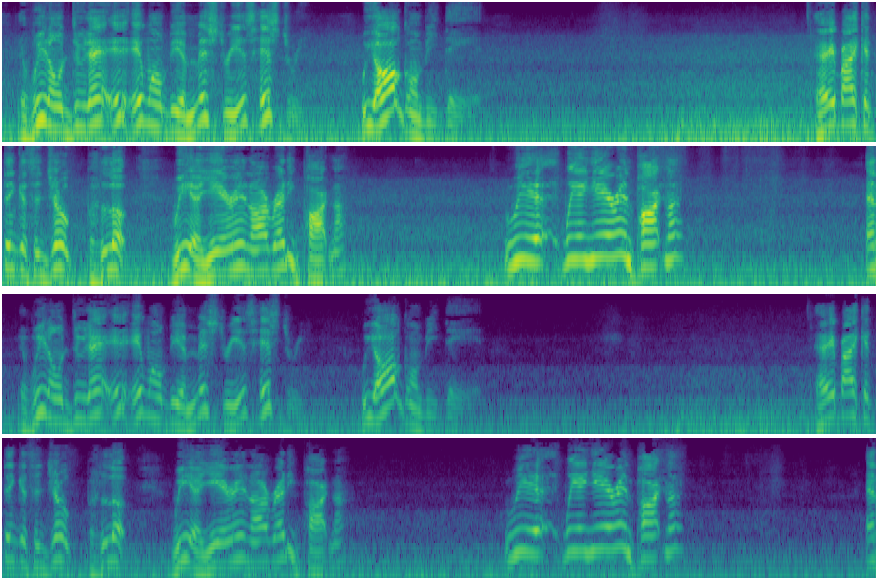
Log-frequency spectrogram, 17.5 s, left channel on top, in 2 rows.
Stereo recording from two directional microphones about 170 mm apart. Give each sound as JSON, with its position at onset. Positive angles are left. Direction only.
{"t": 0.1, "sound": "speech", "side_deg": 25}
{"t": 8.1, "sound": "speech", "side_deg": 20}
{"t": 13.8, "sound": "speech", "side_deg": 25}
